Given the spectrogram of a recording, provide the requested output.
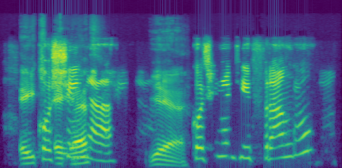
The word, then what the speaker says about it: Coxinha: This one is spelled COXINHAS.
